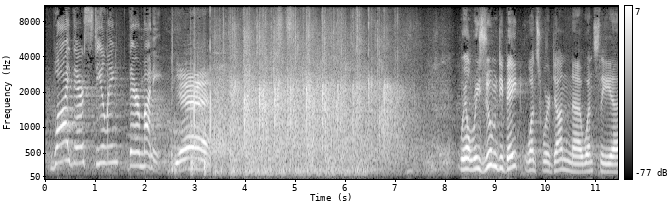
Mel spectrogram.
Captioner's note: some Applause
